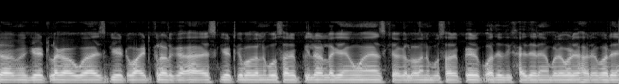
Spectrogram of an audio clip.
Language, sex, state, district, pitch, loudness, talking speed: Hindi, male, Bihar, West Champaran, 105 Hz, -12 LUFS, 360 wpm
